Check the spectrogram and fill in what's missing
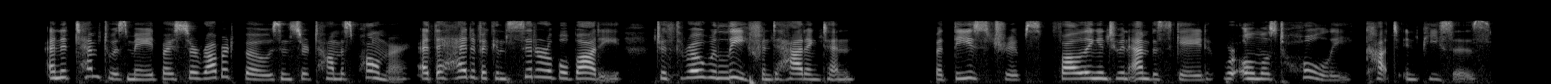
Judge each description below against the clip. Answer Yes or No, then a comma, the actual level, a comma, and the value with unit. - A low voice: No, very high, 260 Hz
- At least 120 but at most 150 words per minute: Yes, average, 145 wpm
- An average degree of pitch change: Yes, average, 3.2 semitones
